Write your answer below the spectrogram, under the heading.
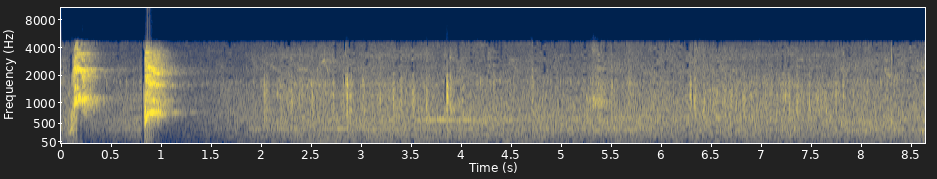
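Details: Corgi puppies of a special litter almost six weeks old, two sharp high barks in the first second, then quieter faint yips and rustling under steady background noise.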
